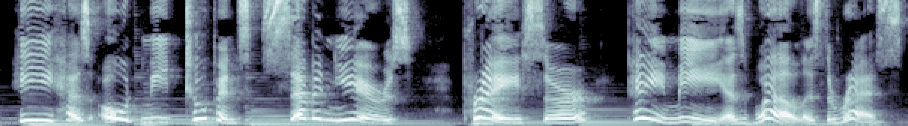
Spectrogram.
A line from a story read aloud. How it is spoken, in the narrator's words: an old woman cried out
